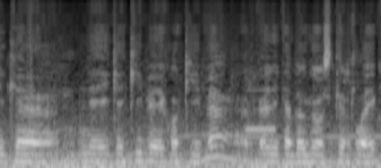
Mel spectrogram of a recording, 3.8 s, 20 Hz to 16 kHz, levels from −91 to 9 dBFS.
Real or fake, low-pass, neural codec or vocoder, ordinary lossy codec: real; 14.4 kHz; none; Opus, 16 kbps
